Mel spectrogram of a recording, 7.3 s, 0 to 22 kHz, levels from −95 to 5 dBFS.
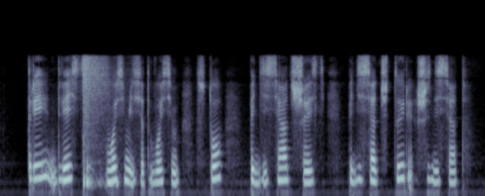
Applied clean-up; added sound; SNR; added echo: neural mask model RNNoise.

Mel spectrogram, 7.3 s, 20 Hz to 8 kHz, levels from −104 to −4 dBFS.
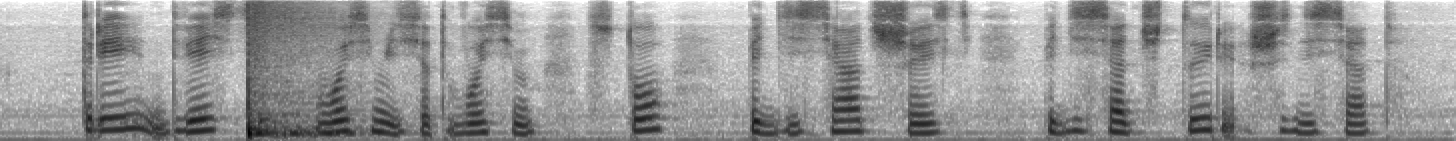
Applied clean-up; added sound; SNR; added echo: none; Snare drum; 0 dB; none.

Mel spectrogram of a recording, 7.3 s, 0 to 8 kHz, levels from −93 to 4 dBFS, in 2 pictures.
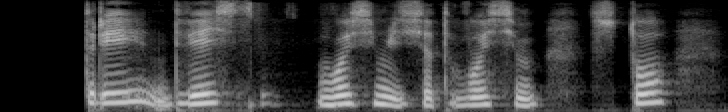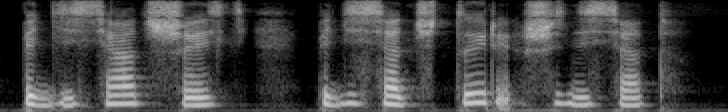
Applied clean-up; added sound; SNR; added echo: neural mask model DeepFilterNet 3.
